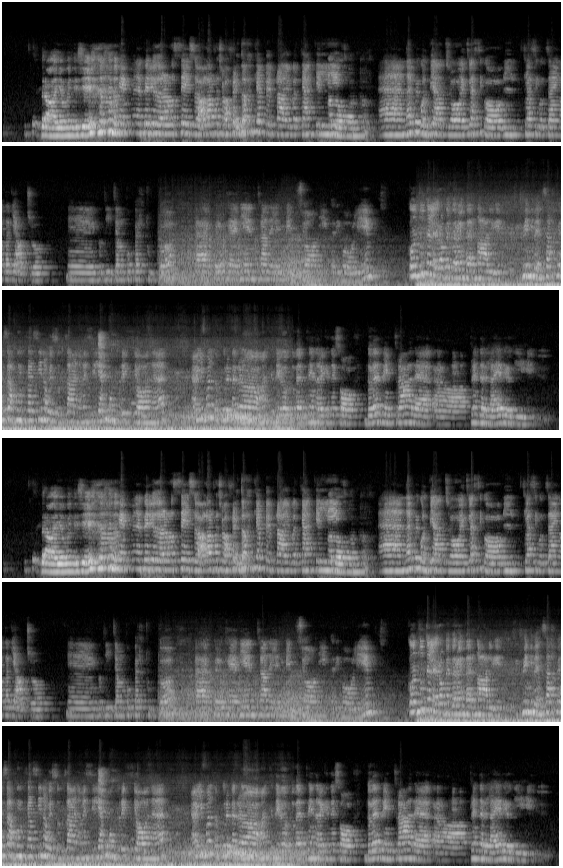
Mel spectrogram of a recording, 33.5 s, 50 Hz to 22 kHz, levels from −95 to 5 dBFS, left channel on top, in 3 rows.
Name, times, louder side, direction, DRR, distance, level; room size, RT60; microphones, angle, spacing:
voice 1, 0.6-2.4 6.5-7.3 24.3-24.6, right 1 dB, ahead, -9 dB, 0.5 m, -22 dB
voice 2, 1.9-6.7 7.5-11.9 12.5-14.7 15.0-18.6 19.3-21.2 21.6-25.6 26.1-33.0, equal, 55° right, -3 dB, 0.7 m, -28 dB
sound 1, 14.3-20.1 20.7-20.8 21.4-21.5 23.3-28.8, equal, 40° left, 0.7 m, -34 dB
sound 2, 19.4-28.2, equal, 75° left, 0.6 m, -27 dB
2.6 x 2.3 x 2.5 m, 0.62 s
head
